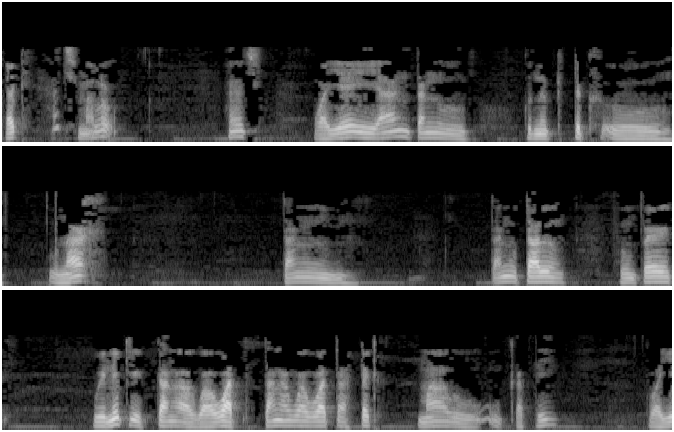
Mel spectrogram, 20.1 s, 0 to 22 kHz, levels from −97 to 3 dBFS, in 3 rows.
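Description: Speech runs through the whole clip with heavy MP3 compression artefacts, likely from encoding at a very low bitrate, around 16 kbps judging by the damage. Nothing is left above about 5.6 kHz, where the encoder has cut the treble. Below that, weak frequency lines drop in and out from frame to frame, giving a watery, swirly texture and chirpy sibilants. That swirl is what separates it from a simple low-pass filter, which would dull the top but leave the rest stable.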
